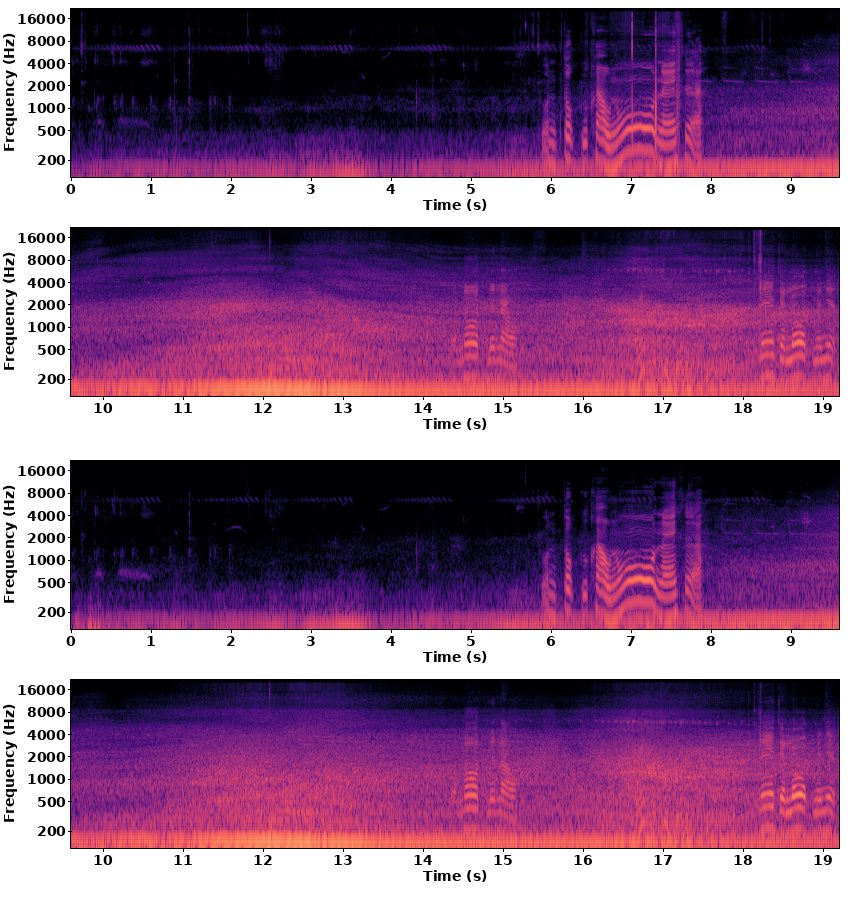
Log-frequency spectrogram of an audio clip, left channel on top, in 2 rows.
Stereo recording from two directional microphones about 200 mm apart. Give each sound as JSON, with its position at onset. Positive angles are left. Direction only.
{"t": 5.9, "sound": "speech", "side_deg": 5}
{"t": 7.7, "sound": "vehicle", "side_deg": -5}
{"t": 14.8, "sound": "vehicle", "side_deg": -5}
{"t": 16.6, "sound": "vehicle", "side_deg": 5}
{"t": 18.5, "sound": "speech", "side_deg": -25}
{"t": 18.8, "sound": "speech", "side_deg": 0}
